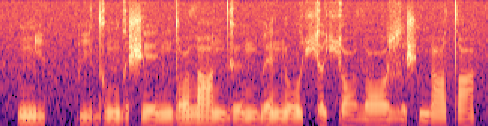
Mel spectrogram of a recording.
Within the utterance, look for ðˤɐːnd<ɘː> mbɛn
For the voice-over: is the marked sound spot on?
yes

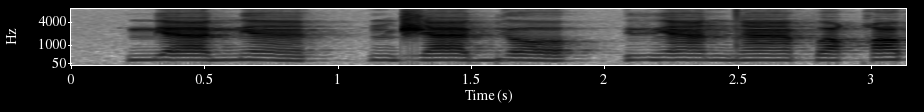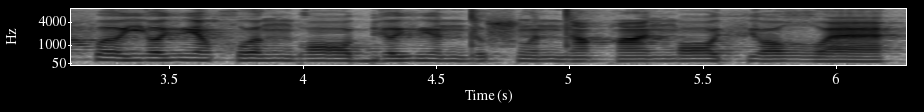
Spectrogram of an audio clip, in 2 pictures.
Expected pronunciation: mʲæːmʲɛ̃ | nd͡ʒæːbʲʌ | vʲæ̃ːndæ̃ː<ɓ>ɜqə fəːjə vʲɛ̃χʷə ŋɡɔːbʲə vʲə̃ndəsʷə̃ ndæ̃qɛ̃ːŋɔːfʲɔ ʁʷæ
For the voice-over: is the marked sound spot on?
no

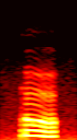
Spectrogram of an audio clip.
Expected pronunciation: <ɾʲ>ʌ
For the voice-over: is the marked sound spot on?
no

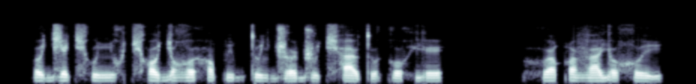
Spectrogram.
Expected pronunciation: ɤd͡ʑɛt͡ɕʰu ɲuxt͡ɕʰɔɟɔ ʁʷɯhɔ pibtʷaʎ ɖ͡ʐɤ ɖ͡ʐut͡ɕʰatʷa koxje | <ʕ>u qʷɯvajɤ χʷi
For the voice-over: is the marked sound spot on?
no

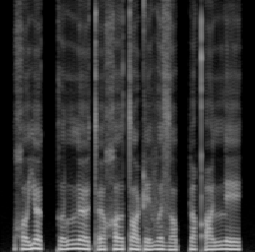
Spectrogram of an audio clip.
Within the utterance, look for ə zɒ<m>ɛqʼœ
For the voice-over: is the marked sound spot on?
no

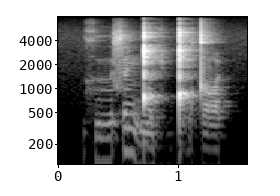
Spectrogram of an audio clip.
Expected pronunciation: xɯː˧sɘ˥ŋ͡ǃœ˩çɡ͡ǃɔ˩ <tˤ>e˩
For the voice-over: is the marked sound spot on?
yes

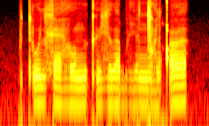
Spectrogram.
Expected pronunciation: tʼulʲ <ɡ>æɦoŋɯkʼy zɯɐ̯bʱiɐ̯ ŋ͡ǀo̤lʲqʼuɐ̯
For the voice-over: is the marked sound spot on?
no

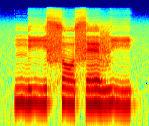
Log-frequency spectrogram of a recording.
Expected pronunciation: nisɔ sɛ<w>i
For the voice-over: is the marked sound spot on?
no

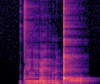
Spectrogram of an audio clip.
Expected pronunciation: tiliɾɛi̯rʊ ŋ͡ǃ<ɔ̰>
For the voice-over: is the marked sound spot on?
yes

